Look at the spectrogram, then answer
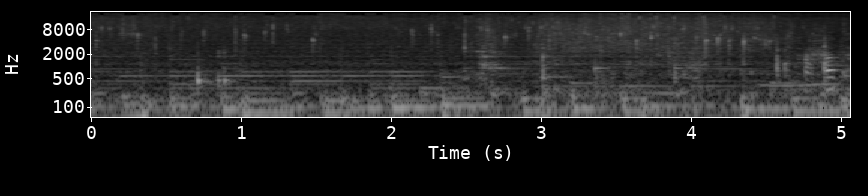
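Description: Chili flakes and finely chopped garlic stirred and fried in a pan, a steady close sizzle with scraping stir strokes and small crackles throughout.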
